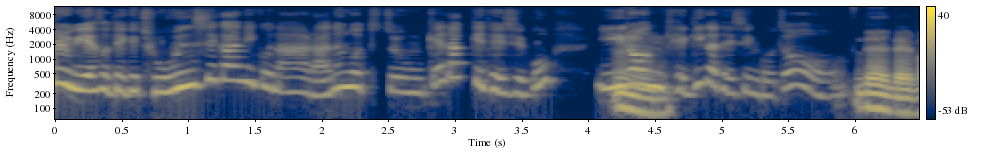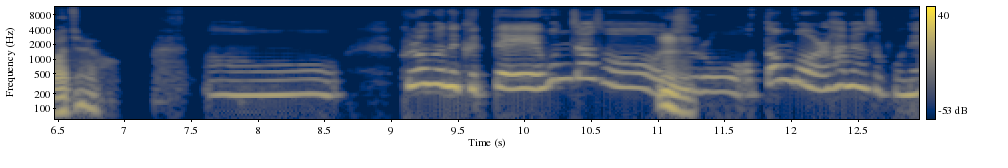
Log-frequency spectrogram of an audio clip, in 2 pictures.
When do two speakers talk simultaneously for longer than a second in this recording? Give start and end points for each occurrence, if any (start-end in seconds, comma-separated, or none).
none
